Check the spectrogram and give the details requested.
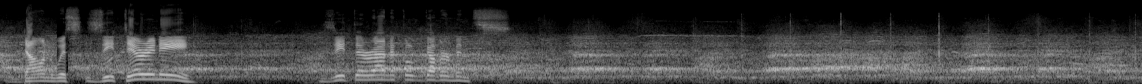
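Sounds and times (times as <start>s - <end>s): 
large crowd shouting and chanting at a protest: 0.0s - 11.4s
speech: 0.2s - 2.1s, 3.2s - 5.0s.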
